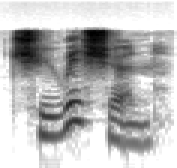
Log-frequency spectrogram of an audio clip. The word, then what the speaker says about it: tuition: So it's that sound, chew. And then we've got a short I and the sh. So together, ish, ish. And a little weak schwa with a nasal n, un. So bringing all of that back together, remember to keep the strength on syllable 2.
